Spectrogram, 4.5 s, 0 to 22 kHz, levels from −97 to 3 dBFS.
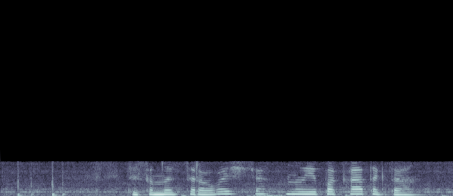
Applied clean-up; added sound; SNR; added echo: none; Computer keyboard; 17 dB; none.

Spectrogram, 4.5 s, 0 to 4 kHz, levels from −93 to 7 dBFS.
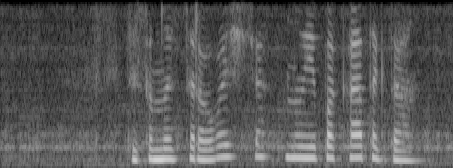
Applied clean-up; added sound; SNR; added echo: none; none; none; none.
